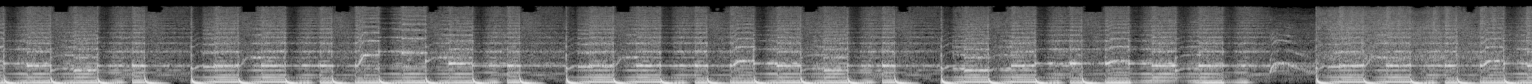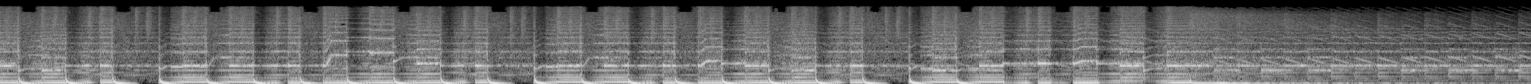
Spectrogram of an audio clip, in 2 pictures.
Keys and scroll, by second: 11.2 ctrl+s, 20.5 F6, 24.2 F7, 25.2 alt+BackSpace.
